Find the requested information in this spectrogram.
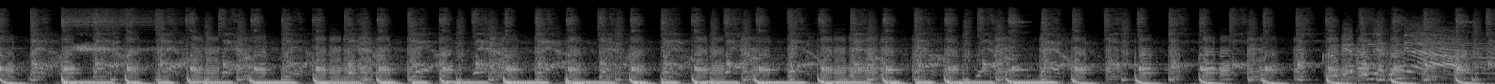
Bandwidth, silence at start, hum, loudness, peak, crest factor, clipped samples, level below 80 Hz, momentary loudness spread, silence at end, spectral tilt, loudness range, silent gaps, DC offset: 16 kHz; 0 s; none; -27 LUFS; -10 dBFS; 16 dB; under 0.1%; -28 dBFS; 5 LU; 0 s; -5 dB/octave; 3 LU; none; under 0.1%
